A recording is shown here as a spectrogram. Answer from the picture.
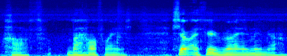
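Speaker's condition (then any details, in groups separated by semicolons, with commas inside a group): ALS; amyotrophic lateral sclerosis, onset with trouble playing guitar, neurologist diagnosis, incurable, will eventually impair movement, breathing; already affecting voice, naturally soft-spoken, quiet voice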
